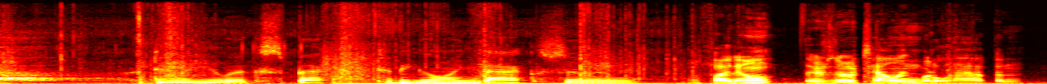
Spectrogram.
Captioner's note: sigh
